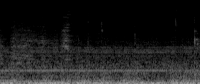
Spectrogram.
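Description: Steady low background rumble with a thin steady hum above it, and a few light clicks of a knife against a wooden cutting board as a blood sausage is sliced.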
